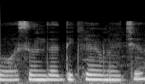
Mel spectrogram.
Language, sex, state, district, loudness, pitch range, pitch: Garhwali, female, Uttarakhand, Tehri Garhwal, -12 LUFS, 210-230 Hz, 215 Hz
